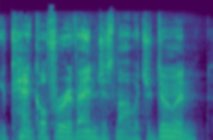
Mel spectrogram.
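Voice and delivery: ordinary delivery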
